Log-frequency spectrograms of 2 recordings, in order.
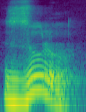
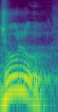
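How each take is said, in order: First: The first consonant sounds like z. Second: The first consonant sounds like j. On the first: The speaker calls it right. "It's Zulu. It's zebra" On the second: The speaker calls it wrong. "It's not Zulu"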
